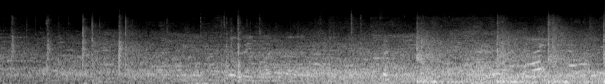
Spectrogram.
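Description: Basketball crowd in a gymnasium: many voices chattering and calling out at once, growing steadily louder, with a few sharp knocks scattered through it.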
